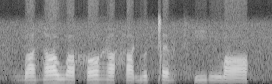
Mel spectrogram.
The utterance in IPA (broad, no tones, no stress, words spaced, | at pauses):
ɡ͡bɑzɑwɒ hɔɣɑ hɑɡʊǀɜv t͡sʼi ŋ͡mɒ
